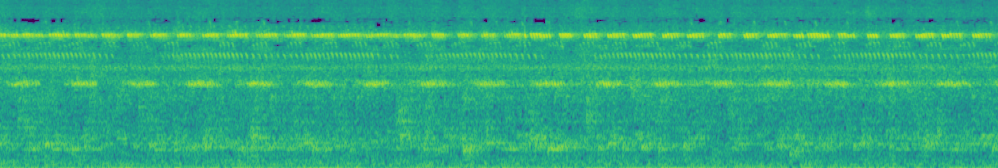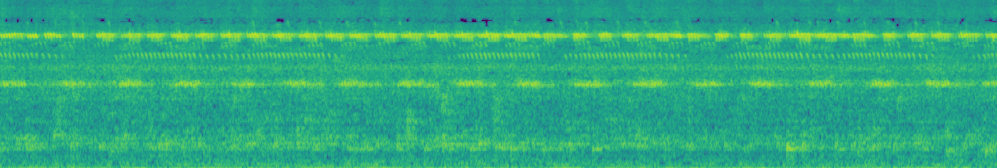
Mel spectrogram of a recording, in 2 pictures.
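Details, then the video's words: Crickets used to repel rats, lull listeners to sleep and train songbirds; a dense, unbroken high chirping trill pulses steadily throughout, with a lower pulsing band beneath and soft rhythmic lower buzzes. "Suara jangkik pengusir tikus pengantar tidur"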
